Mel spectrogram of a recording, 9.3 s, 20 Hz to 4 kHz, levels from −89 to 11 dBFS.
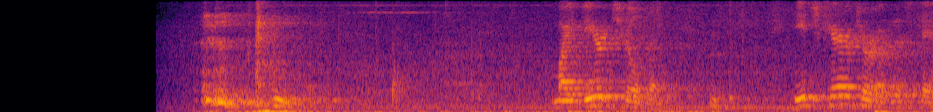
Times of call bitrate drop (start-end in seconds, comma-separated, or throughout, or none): none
